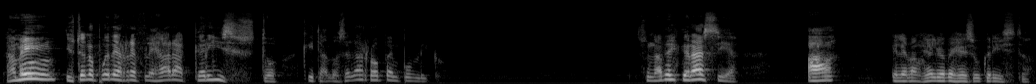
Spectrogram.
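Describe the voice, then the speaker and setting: High, gravelly-voiced preaching man. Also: unhurried, pauses often. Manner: preaching, rising to loud emphatic bursts, asks the room. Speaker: pastor. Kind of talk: sermon.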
